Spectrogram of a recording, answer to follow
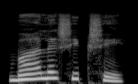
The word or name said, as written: ಬಾಲಶಿಕ್ಷೆ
